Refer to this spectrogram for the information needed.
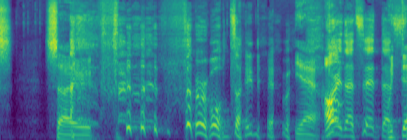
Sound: laughs

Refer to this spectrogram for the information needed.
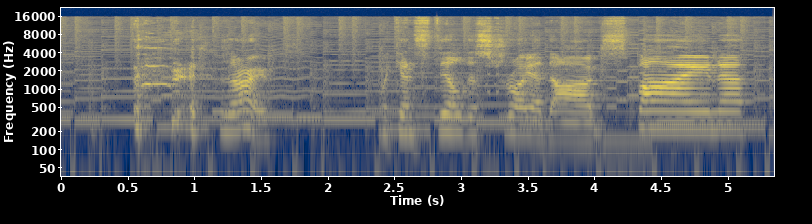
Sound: cough

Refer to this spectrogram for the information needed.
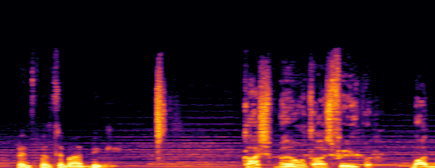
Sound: tsks

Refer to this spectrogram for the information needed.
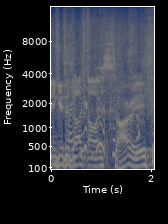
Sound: laughter

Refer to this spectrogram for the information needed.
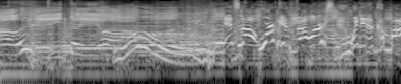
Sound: groaning

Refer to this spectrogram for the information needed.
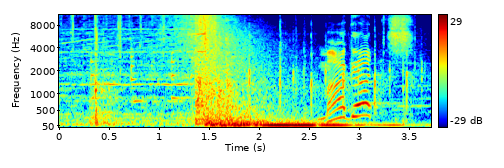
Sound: ball bouncing; ball dunking; hands clapping

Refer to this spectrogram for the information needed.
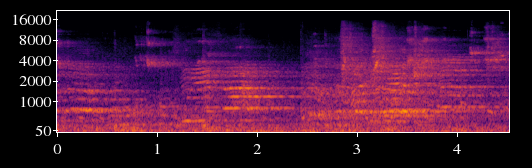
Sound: crowd cheering

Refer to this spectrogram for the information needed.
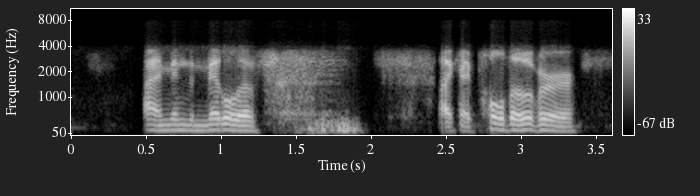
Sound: laughing

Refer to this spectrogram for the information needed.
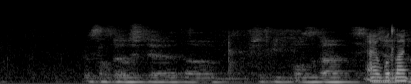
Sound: non-english

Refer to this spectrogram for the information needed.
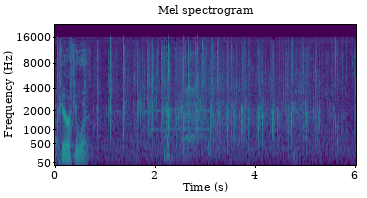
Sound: applause

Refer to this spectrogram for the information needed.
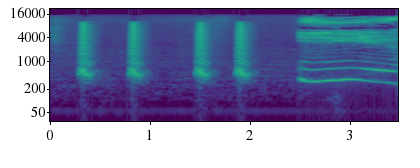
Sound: whooshing sound effect

